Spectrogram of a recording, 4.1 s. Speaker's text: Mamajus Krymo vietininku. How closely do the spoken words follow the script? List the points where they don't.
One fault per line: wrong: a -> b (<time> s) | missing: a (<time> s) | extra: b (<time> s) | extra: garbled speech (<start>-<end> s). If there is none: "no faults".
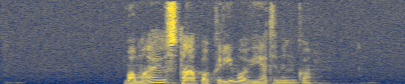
extra: tapo (1.8 s)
